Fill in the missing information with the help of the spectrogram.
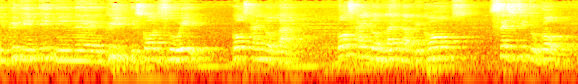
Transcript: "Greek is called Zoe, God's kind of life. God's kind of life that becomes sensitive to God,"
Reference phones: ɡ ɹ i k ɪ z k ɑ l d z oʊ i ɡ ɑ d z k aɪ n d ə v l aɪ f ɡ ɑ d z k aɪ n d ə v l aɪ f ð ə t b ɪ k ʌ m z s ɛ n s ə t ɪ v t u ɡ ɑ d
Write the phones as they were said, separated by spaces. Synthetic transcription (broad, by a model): ɡ ɹ i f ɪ s k ɑ l d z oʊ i ɡ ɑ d s k aɪ n d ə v l aɪ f ɡ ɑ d s k aɪ n d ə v l aɪ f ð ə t b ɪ k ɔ m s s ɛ s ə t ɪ t u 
